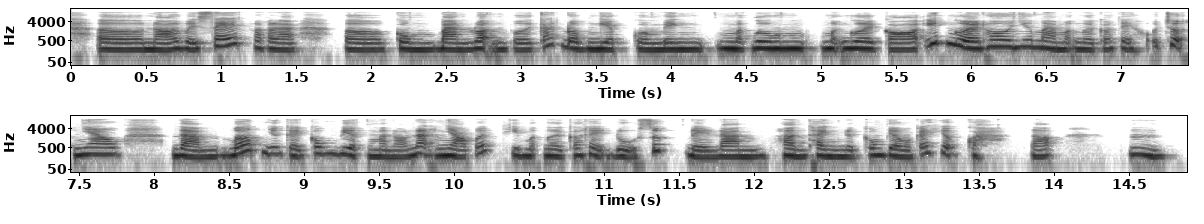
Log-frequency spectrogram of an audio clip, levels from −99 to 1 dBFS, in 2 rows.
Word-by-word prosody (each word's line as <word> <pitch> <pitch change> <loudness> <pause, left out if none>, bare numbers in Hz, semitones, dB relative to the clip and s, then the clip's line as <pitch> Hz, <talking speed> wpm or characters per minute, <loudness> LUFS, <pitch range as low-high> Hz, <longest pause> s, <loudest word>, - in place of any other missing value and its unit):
ờ, 200 -1 0
nói 200 +2 +2
với 205 -2 0
sếp, 295 - +2
hoặc 235 -3 -4
là, 200 -2 -1 0.3
ờ, 195 -1 -1
cùng 205 -1 0
bàn 205 -1 +3
luận 205 -3 +1
với 195 0 -3
các 295 - -6
đồng 215 -4 +1
nghiệp 210 -1 +2
của 205 -2 -2
mình, 205 +1 +2
mặc 220 -2 +3
dù 225 -1 +5 0.3
mọi 225 -1 0
người 230 -1 +4
có 200 +1 +1
ít 385 +1 +3
người 250 -10 +6
thôi 275 +2 +2
nhưng 270 -1 -2
mà 235 -3 +1
mọi 205 0 -1
người 200 -2 -1
có 205 +2 -6
thể 215 - -3
hỗ 190 - -10
trợ 285 -4 0
nhau, 255 +1 +1 0.3
giảm 200 -3 +1
bớt 320 - +2
những 270 -1 -3
cái 215 -3 -3
công 275 +4 -3
việc 245 -4 -1
mà 205 -1 -1
nó 190 0 -4
nặng 225 -2 +1
nhọc 200 -4 +3
ấy, 310 +6 -4
thì 225 - -3
mọi 215 - -1
người 215 -2 0
có 230 +3 -3
thể 240 -6 -1
đủ 205 -2 -2
sức 365 0 -2
để 195 -6 0
làm 195 0 0
hoàn 220 -3 +1
thành 210 -2 0
được 195 - -2
công 235 0 0
việc 230 -4 +1
một 190 - -2
cách 285 +3 -4
hiệu - - -3
quả. - - -9
Đó. - - -4 0.5
Ừm. 230 -5 -1
215 Hz, 260 wpm, -23 LUFS, 200-245 Hz, 0.5 s, người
